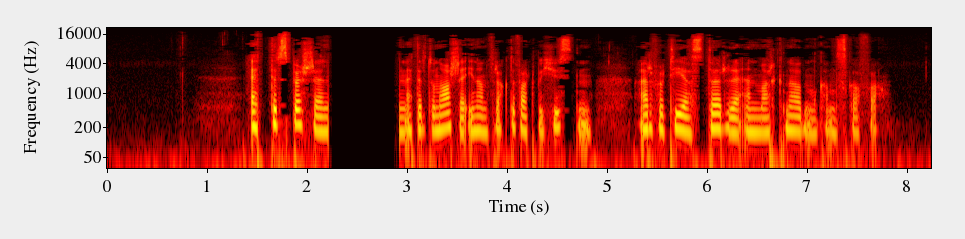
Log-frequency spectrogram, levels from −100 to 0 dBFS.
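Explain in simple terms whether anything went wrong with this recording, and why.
A playback stall hits at 2.21 seconds: the speech cuts out and there is silence for about 0.72 seconds, until 2.92 seconds. The likely cause is that the player ran short of incoming data, or its processing was held up, so it had nothing to send to the speaker. When it recovered, the speech picked up again rather than simply continuing as if nothing had happened.

Time-compressed catch-up follows straight after, from 2.92 to 4.34 seconds, ending just before "på kysten er". To make up for the lost time, the player plays the speech about 1.5 times faster than normal. It does this by trimming out tiny slices of sound and blending the joins, so the voice keeps its normal pitch but sounds hurried until the player has caught up.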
